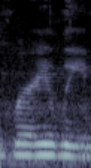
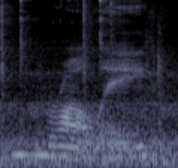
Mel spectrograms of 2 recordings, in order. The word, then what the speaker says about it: Rayleigh number: r a is the rally number of zero rayleigh he saying that wrong sorry guys that's pronouncing it wrong it's rayleigh number not raleigh um it's a rayleigh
